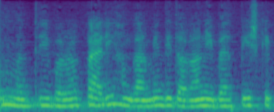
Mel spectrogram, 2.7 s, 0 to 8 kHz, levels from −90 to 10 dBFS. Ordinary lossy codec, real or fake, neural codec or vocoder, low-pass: none; fake; codec, 16 kHz, 0.4 kbps, LongCat-Audio-Codec; none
